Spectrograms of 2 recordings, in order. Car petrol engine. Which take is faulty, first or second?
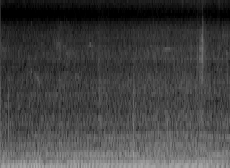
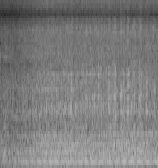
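second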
